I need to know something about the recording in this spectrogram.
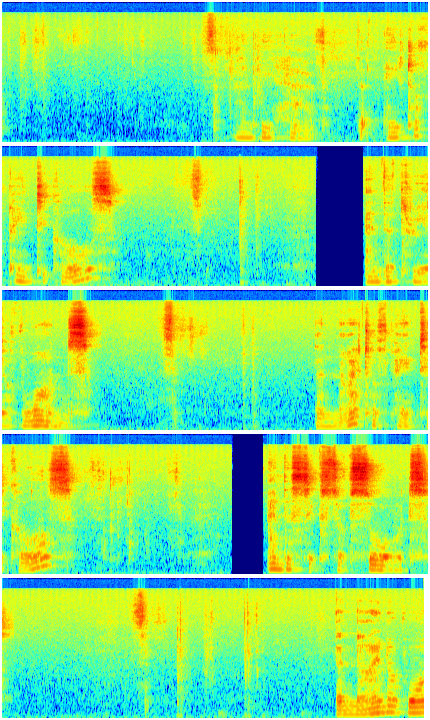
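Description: Cards are laid down one by one on a table with soft taps.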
